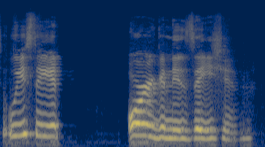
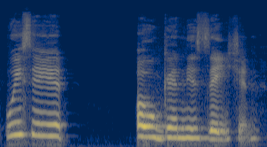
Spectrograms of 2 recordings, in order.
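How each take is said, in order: First: It is said in an American accent. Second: It is said in a British accent. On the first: "While in American English" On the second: "In British English"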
